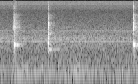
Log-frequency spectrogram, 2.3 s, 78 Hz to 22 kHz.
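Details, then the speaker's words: LadderLearn PLC analogue input from a 10k pot module compared to a reference voltage: three sharp, isolated clicks in a quiet room as the output relay switches in below 5 volts; normal relay switching. "might be able to hear it clicking when it gets to below 5 volts."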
